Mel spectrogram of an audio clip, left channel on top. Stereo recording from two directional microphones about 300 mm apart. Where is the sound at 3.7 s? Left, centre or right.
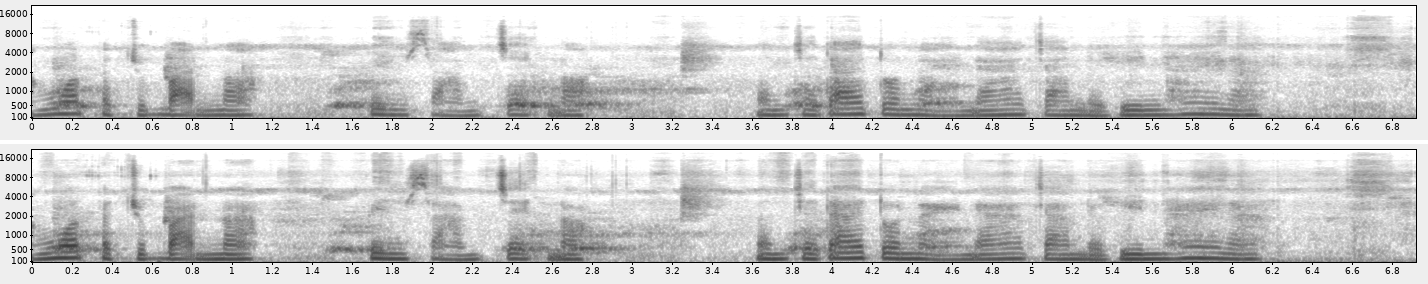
Right.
